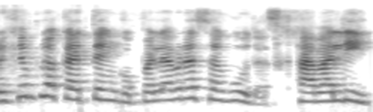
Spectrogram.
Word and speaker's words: jabalí: Acá tengo palabras agudas jabalí Dónde tiene la mayor fuerza de voz en la última sílaba en la última sílaba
